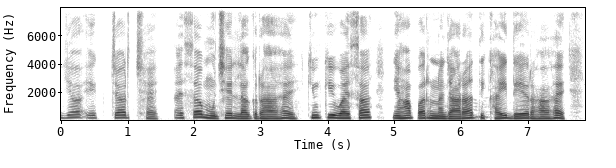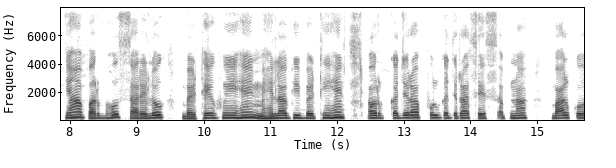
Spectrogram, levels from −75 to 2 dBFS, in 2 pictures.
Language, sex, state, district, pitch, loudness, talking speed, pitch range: Hindi, male, Chhattisgarh, Balrampur, 165 Hz, -20 LUFS, 155 wpm, 150-175 Hz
